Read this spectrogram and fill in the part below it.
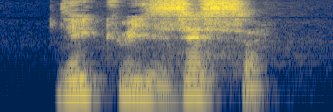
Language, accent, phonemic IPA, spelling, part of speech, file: French, Canada, /de.kɥi.zis/, décuisisse, verb, LL-Q150 (fra)-décuisisse.wav
- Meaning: first-person singular imperfect subjunctive of décuire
